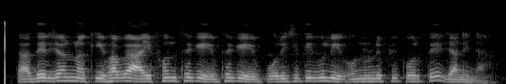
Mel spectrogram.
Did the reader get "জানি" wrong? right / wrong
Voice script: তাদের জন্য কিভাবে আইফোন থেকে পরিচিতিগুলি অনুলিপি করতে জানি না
right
